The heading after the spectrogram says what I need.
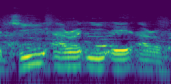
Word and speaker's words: Grear: So it's how you spell it? What's your name again? Grear, G-R-E-A-R.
